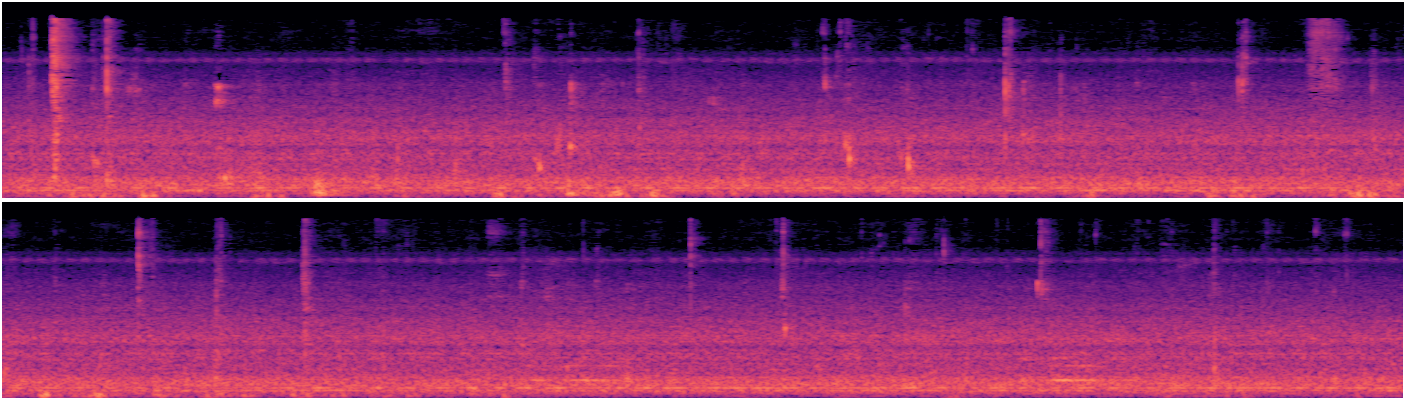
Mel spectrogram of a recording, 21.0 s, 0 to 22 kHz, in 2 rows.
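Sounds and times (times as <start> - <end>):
faint low hum: 0.0 - 21.0
person chewing food: 0.2 - 14.7, 15.6 - 18.5, 19.4 - 20.7.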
